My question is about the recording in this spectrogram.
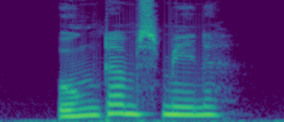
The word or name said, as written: ungdomsminde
